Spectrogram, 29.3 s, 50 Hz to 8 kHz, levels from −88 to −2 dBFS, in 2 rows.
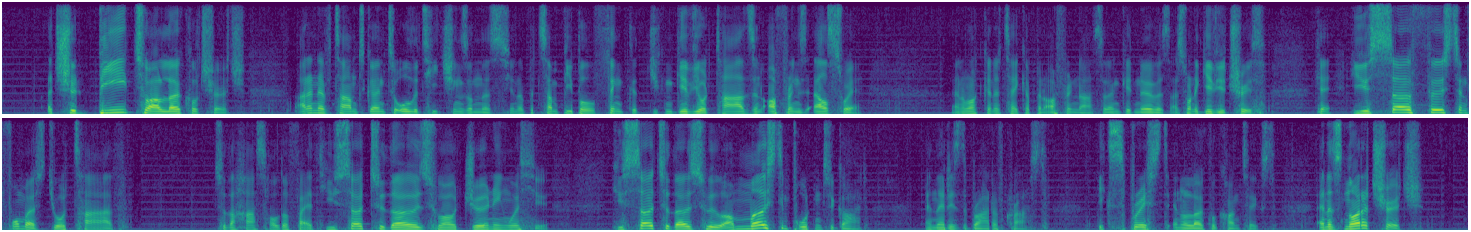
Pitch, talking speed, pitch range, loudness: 130 Hz, 215 wpm, 115-150 Hz, -28 LUFS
